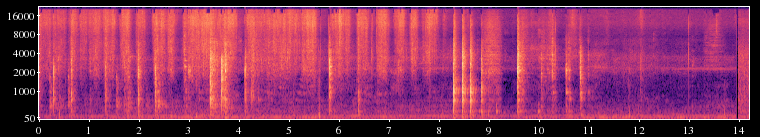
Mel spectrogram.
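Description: Mashed potato and chicken keema being mixed with coriander in a pan, a series of uneven scraping and tapping knocks from a spoon against metal, with a faint sizzle underneath.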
